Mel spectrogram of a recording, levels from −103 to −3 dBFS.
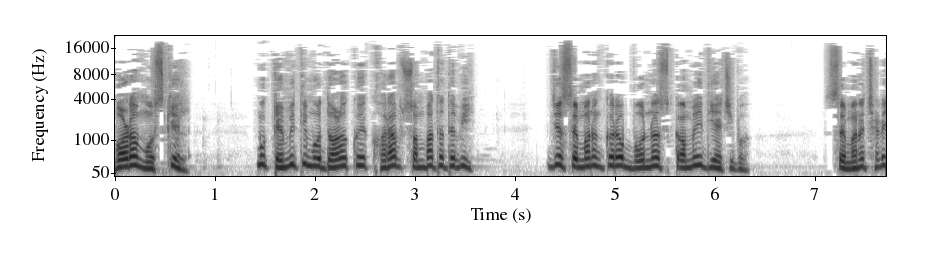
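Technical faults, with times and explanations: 0.48–0.53 s, 1.80–1.85 s and 5.56–5.61 s, pre-echo: a short hiss of about 45–51 ms runs ahead of each sharp speech onset, because block-wide quantisation noise leaks before the attack and smears it.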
